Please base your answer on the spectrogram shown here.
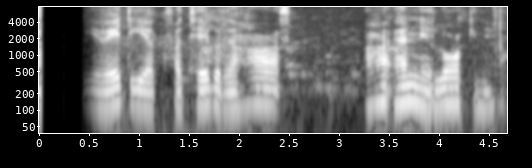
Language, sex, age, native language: Icelandic, male, 13, Icelandic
